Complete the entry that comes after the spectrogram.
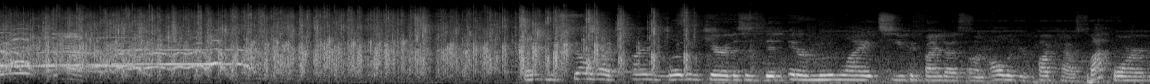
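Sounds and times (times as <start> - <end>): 
audience applause: 0.0 - 6.7
speech: 5.2 - 11.5.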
